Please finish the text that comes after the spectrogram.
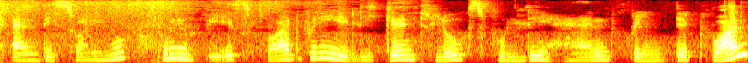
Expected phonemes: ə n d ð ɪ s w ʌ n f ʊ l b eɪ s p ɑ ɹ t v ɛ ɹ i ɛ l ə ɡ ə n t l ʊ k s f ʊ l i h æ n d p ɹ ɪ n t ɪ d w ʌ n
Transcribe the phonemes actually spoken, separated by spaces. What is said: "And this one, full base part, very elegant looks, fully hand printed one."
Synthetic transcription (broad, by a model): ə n d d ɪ s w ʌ n f ʊ l b eɪ s b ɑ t v ɛ ɹ i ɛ l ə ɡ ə n t l ʊ k s f ʊ l i h æ n d p ɹ ɪ n t ɪ d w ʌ n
